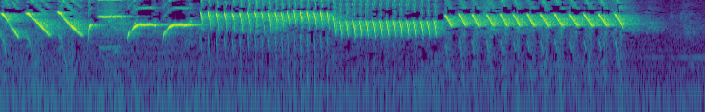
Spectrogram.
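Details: Canary singing, used to stir weak-singing canaries: short rising whistles give way to a fast, even rattling trill, then a higher, quicker trill that stops abruptly into silence.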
